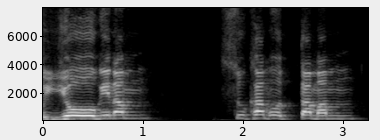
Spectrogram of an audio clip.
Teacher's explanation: न पर अनुस्वार है जो अनुस्वार है उसका उच्चारण हम म करेंगे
